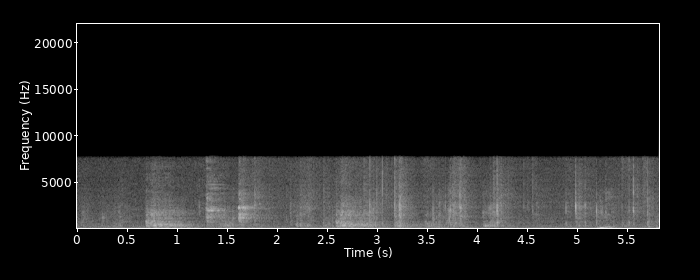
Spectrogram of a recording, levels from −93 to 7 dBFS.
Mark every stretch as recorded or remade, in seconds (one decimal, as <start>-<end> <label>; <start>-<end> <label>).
0.0-0.5 remade; 0.5-1.5 recorded; 1.5-5.8 remade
